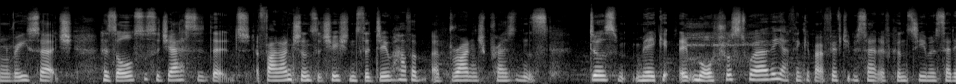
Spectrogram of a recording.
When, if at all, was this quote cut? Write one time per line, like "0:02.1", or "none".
0:02.4
0:06.7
